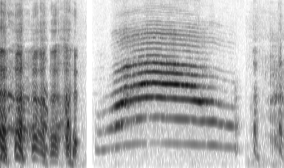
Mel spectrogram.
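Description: A cat gives a quick run of chattering cries, then a thin, high, drawn-out meow lasting over a second, followed by a short final squeak. It sounds clear, with no talking.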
